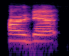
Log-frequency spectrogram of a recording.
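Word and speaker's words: Hargett: uh Visa what was your last name again Target say that again Target spell it for me h-a-r-g-e-t-t got it thank you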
